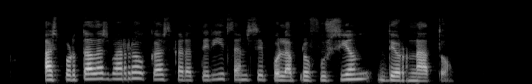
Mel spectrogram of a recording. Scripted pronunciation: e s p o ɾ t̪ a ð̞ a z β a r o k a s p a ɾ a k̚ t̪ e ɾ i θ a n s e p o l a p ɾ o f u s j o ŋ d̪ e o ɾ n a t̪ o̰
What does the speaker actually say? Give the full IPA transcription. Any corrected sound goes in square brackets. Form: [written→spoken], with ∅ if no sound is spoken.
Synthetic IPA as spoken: [e→a] s p o ɾ t̪ a ð̞ a z β a r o k a s [p→k] a ɾ a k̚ t̪ e ɾ i θ a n s e p o l a p ɾ o f u s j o [ŋ→n] d̪ e o ɾ n a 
